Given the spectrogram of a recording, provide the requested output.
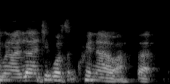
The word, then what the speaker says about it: quinoa: how you say it quinoa inua yes different people say it different ways but it's okay i was about 20 no no it's about 41 42 when i learned it wasn't quinoa but it's not something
